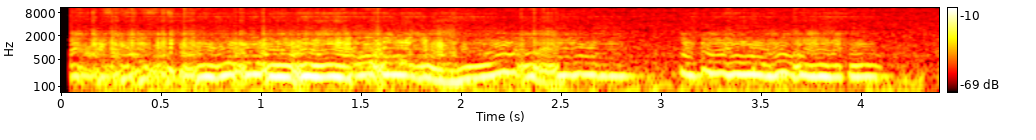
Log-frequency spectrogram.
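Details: A sleeping Chihuahua snores. A vet found him fine, and a little diet should improve his sleep. A steady nasal buzzing drone wavers up and down in pitch, with a short break near the three-second mark.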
